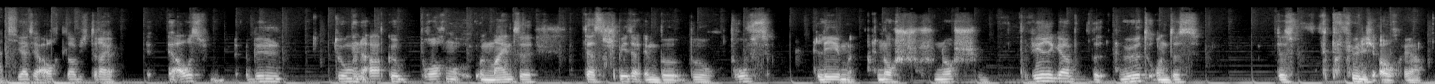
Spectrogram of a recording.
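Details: German-speaking young man who had stuttered about 13 years, recorded before DELPHIN intensive stuttering therapy done at age 22, with word repetitions; stuttering.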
